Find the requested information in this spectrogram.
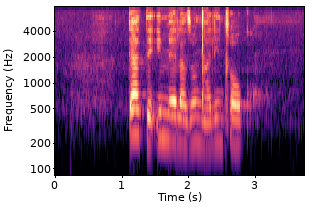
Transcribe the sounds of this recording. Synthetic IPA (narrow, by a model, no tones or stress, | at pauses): kʼad̥ʱɛʔimɛlazɔŋ͡ǀʱalint͡ɬʼɔːkʼɔ̥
